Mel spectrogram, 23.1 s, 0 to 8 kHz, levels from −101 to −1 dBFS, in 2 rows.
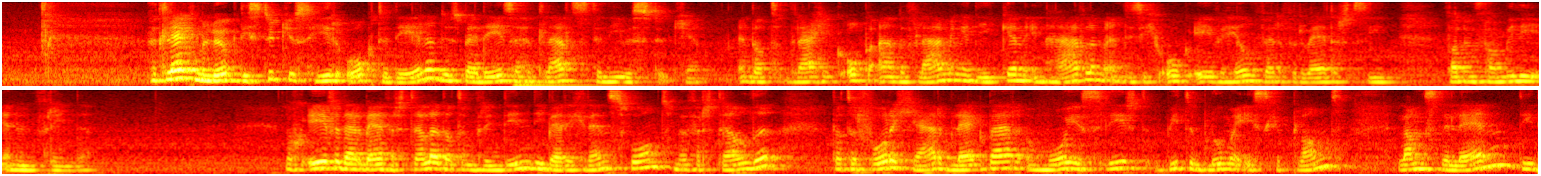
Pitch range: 165-210 Hz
